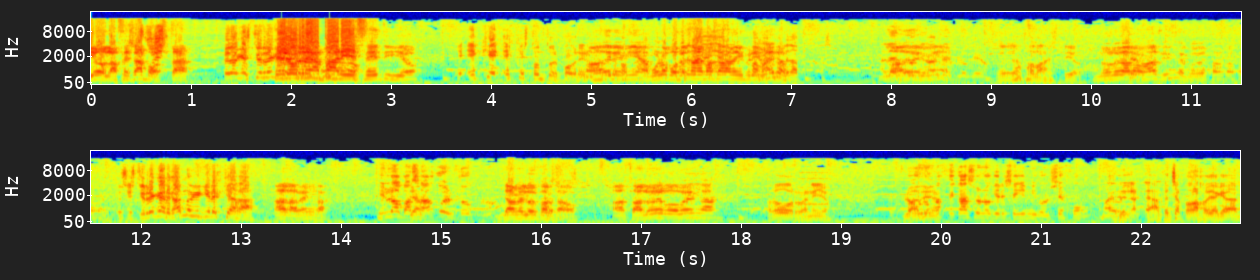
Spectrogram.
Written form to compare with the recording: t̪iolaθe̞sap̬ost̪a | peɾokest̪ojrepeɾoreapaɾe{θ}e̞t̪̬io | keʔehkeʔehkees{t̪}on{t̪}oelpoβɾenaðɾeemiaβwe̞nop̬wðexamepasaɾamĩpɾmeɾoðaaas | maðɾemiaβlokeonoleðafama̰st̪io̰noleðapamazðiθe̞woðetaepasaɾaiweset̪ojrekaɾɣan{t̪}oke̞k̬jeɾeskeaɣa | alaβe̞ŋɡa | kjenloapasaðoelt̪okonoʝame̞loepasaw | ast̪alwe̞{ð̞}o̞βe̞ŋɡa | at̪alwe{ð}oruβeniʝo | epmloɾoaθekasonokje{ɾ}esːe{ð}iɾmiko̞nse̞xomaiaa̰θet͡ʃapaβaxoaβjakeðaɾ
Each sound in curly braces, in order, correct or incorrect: correct, correct, correct, incorrect: d̪, incorrect: ɣ̞, incorrect: ɣ, correct, incorrect: ɣ

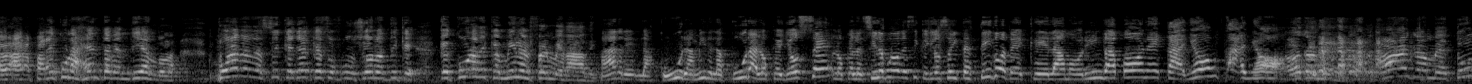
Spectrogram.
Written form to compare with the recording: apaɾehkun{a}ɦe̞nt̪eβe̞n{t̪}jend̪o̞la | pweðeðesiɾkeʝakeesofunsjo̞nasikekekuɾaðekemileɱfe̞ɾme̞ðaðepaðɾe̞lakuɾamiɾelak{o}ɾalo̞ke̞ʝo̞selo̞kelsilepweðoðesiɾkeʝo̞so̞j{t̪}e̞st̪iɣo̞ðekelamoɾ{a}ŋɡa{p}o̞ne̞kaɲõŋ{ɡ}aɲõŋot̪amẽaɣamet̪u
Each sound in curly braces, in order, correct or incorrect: correct, incorrect: d̪, incorrect: u, correct, incorrect: i, correct, incorrect: k

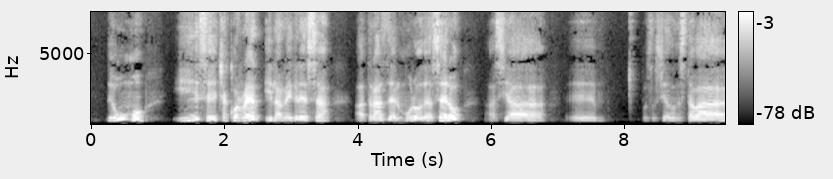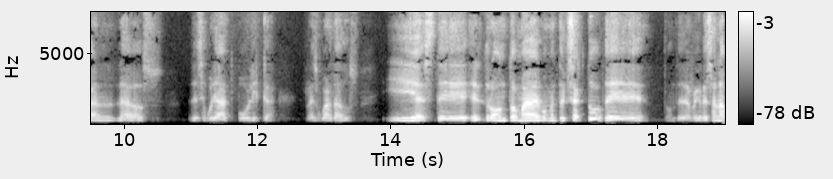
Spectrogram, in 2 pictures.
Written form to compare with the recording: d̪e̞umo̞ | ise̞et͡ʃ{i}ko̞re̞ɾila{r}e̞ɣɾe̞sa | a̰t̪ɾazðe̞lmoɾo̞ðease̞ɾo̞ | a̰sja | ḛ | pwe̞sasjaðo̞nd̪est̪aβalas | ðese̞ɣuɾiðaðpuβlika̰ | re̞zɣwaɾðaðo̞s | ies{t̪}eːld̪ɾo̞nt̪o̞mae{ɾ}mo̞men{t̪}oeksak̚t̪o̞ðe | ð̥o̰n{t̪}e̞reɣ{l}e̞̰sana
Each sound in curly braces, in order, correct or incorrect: incorrect: a, correct, correct, incorrect: l, correct, incorrect: d̪, incorrect: ɾ

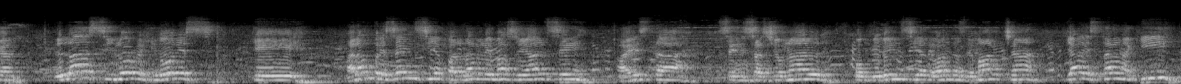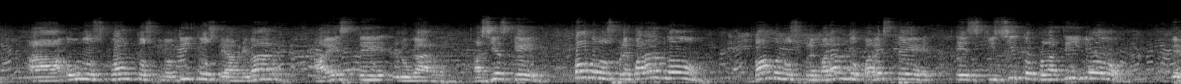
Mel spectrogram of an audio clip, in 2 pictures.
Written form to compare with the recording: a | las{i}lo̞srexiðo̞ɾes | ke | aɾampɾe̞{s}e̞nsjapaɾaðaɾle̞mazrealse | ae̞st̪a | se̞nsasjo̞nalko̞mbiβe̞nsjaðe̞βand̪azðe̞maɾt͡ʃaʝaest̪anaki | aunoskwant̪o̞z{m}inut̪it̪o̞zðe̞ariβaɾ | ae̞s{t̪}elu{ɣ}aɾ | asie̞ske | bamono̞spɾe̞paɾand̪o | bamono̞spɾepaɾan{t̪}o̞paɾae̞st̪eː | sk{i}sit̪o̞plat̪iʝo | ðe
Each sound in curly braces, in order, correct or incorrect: correct, correct, correct, correct, correct, incorrect: d̪, correct

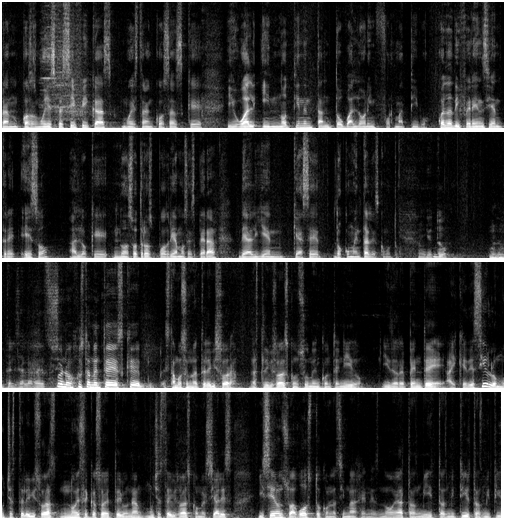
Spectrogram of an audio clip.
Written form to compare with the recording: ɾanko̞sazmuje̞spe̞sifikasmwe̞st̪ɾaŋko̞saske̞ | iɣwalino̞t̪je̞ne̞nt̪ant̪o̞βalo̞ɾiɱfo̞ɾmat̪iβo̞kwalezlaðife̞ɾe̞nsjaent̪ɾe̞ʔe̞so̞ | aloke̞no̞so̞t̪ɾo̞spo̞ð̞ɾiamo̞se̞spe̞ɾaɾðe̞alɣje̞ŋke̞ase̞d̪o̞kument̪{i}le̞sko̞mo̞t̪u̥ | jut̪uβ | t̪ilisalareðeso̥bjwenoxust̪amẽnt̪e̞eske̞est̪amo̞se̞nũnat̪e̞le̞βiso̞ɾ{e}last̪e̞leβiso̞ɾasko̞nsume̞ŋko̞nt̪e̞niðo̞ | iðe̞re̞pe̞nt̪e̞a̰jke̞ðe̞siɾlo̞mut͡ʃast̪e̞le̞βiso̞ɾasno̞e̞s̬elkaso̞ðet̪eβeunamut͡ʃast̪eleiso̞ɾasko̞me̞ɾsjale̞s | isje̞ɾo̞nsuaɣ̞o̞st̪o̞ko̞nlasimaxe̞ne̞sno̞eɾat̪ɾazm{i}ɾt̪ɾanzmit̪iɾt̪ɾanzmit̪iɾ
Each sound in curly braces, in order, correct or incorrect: incorrect: a, incorrect: a, correct

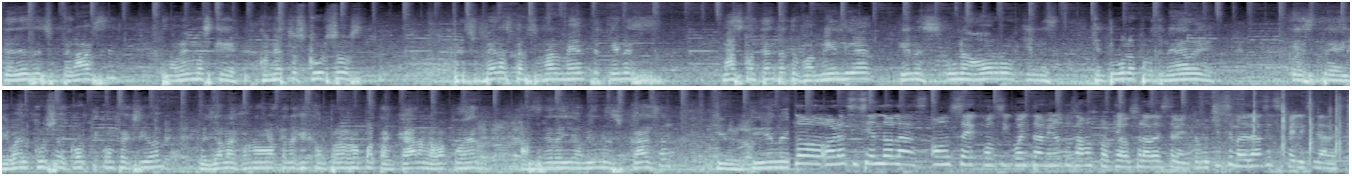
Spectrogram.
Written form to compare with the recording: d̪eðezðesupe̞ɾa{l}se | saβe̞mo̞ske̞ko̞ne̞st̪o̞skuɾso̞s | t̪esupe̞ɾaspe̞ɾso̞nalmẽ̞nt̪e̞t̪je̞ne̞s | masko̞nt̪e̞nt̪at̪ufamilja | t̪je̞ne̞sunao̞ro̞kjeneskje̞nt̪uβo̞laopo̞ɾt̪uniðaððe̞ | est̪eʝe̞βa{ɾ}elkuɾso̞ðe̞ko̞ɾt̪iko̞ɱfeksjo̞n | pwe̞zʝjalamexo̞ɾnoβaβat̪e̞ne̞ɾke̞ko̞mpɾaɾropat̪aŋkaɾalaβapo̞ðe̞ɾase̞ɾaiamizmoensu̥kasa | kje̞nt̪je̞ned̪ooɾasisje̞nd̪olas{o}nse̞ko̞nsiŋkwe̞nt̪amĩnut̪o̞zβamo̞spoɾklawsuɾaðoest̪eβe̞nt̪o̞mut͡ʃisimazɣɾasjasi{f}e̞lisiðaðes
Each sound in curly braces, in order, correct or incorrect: incorrect: ɾ, correct, correct, correct

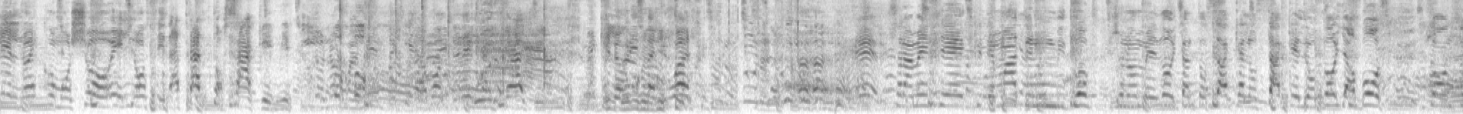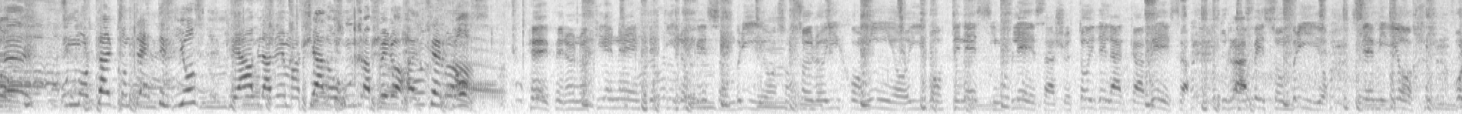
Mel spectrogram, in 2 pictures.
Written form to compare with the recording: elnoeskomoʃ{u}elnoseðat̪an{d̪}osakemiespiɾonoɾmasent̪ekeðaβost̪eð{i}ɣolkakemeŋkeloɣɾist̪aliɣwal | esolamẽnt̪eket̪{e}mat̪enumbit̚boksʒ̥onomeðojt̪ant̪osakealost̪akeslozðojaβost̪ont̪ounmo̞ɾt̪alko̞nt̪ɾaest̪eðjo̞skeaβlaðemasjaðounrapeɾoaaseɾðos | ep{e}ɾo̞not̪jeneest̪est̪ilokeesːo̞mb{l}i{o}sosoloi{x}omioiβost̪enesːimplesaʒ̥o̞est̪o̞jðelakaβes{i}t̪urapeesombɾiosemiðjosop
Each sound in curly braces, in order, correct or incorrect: incorrect: o, incorrect: t̪, incorrect: e, correct, correct, incorrect: ɾ, correct, correct, incorrect: a

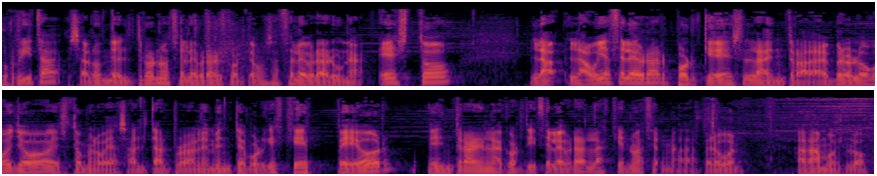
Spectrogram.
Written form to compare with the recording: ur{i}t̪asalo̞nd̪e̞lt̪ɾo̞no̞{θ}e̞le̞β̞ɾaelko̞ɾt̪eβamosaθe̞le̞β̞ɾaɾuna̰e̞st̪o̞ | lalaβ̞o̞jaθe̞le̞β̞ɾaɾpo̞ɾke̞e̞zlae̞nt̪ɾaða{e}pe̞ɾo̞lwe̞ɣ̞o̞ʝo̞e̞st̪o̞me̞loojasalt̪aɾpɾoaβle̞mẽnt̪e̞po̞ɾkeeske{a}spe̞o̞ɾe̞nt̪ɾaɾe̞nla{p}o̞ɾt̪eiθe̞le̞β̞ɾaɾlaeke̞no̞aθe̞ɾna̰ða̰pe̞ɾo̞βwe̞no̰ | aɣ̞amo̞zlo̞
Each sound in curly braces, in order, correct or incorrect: correct, correct, correct, incorrect: e, incorrect: k

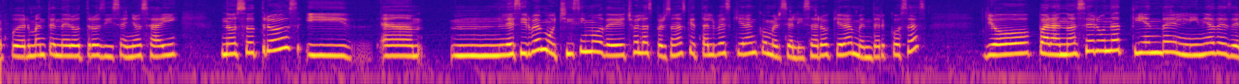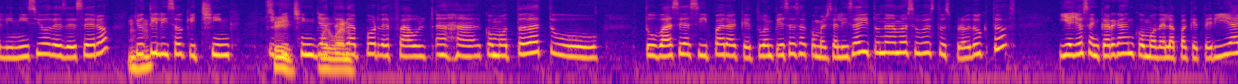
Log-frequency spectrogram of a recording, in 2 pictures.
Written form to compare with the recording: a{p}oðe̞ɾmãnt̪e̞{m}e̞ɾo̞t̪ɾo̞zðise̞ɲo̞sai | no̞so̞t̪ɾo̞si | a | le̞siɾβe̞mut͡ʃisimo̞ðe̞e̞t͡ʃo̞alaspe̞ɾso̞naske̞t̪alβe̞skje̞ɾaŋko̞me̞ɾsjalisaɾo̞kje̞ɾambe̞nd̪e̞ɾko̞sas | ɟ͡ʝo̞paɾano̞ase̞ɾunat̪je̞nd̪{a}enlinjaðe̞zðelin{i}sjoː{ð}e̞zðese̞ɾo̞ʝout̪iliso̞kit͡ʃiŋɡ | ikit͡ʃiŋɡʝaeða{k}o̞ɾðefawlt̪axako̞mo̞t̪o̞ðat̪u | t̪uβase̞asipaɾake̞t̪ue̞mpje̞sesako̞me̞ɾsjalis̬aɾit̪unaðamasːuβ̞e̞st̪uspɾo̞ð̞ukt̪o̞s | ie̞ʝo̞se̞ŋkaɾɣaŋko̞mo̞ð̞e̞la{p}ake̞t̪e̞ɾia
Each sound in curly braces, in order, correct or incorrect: correct, incorrect: n, correct, correct, correct, incorrect: p, correct

